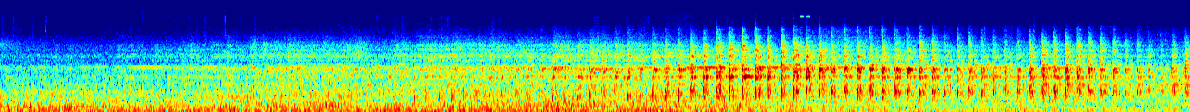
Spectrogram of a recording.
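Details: A passing train rumbles, its wheels clattering in a rapid, regular clickety-clack that grows louder toward the end.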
